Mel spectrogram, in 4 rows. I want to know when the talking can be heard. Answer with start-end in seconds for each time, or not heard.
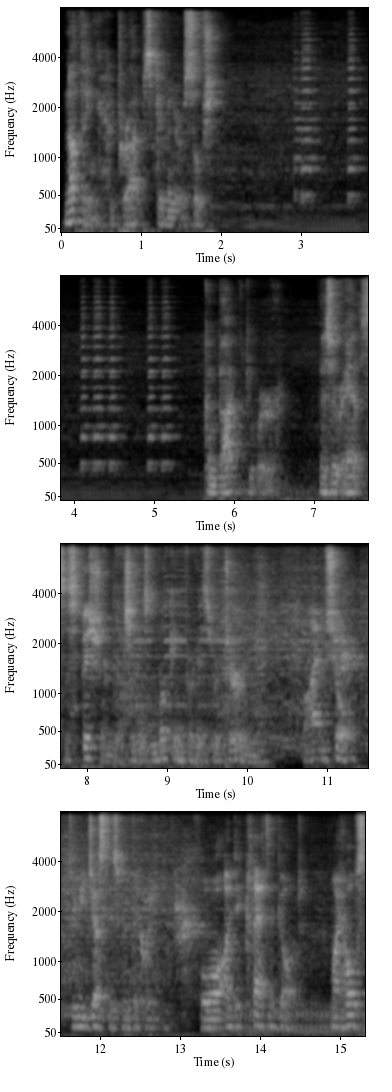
0.0-1.9, 5.6-15.2.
